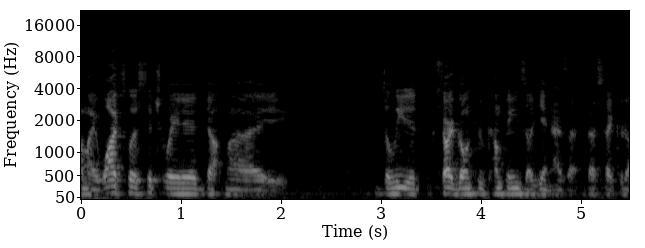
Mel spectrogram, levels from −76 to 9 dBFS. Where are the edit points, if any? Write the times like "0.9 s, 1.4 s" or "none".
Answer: 3.4 s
